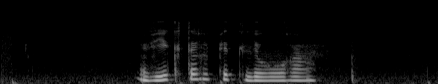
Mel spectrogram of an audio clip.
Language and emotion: Russian, neutral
